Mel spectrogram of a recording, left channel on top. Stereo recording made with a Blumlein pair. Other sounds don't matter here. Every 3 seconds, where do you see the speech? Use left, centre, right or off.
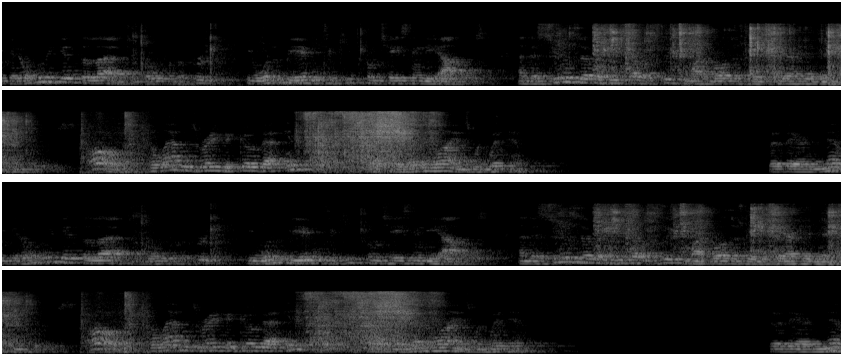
left, left, centre, centre, left, left.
